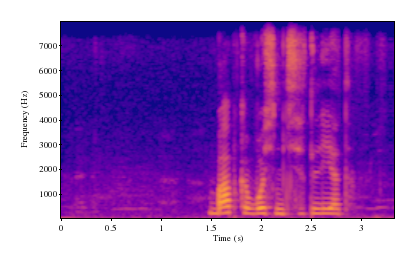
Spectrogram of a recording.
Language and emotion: Russian, angry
